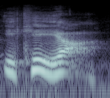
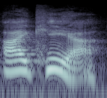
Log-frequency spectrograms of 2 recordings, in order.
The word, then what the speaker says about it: IKEA: whatever B if you're going to an Ikea not an Ika an Ikea then you're in an English-speaking country Ikea being the English pronunciation of the star and if you're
